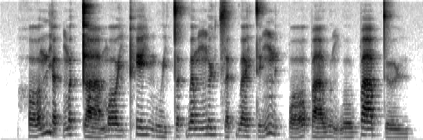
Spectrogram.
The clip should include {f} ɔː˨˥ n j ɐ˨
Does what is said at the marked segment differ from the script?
yes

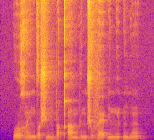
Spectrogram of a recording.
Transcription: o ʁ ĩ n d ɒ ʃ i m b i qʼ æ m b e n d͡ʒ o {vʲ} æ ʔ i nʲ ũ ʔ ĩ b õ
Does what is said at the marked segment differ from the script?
yes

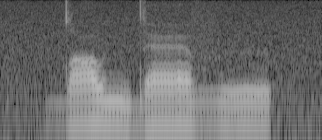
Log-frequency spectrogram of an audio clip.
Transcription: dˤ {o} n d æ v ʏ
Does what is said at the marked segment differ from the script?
no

